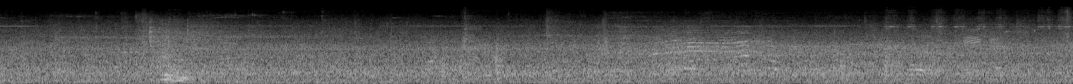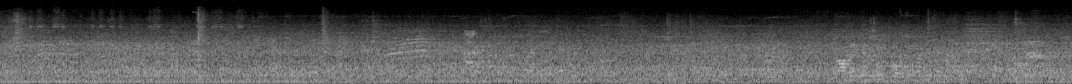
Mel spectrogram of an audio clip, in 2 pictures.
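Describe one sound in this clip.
A jet engine roars steadily as an airliner taxis nearby, outdoors.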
